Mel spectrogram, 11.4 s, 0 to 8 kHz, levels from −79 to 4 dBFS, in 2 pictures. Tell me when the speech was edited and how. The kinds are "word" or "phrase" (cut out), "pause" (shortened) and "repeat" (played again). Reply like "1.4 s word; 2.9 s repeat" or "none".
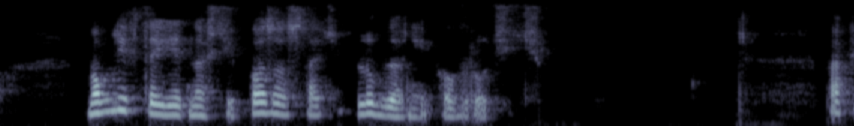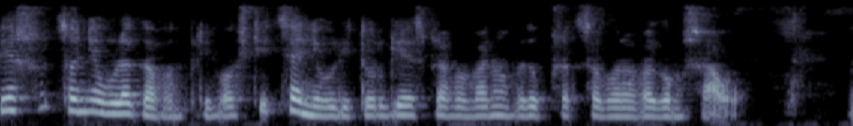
none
